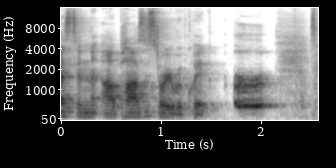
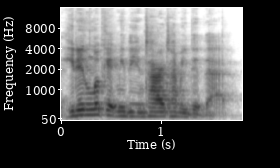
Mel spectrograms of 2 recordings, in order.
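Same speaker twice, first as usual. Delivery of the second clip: ordinary talk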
